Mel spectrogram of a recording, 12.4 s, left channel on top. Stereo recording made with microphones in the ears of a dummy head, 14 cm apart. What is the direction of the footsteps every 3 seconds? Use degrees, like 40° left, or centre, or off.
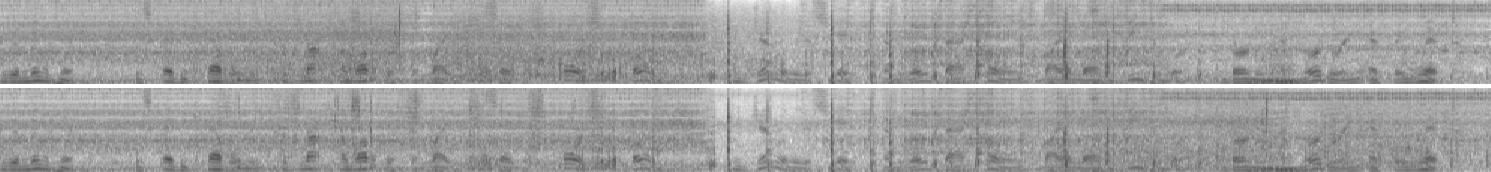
60° right, 50° right, 10° left, 30° right.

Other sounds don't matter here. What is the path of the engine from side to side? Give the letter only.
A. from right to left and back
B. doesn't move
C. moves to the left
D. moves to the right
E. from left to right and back
B.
